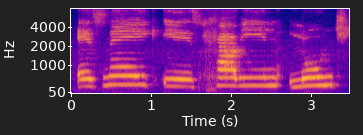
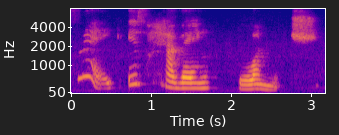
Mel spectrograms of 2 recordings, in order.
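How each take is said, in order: First: It is said with a Spanish accent. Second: It is said with an English accent. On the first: The speaker calls it wrong. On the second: The speaker calls it right.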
